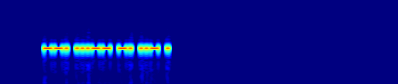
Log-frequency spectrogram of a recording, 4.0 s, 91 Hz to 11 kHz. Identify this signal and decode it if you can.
Morse code, heard as a keyed tone, about 41 wpm, 700 Hz. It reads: G3NUE
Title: DXCC-100 Call Signs - 5 Characters - Repeated 3x - 45wpm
